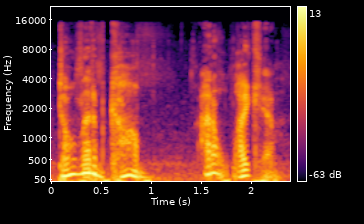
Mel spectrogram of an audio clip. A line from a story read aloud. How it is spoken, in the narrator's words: Biddy said to me in a whisper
